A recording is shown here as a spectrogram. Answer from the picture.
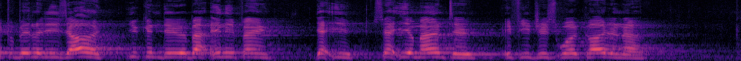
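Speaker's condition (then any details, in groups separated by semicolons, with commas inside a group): Cerebral palsy; from birth, uses wheelchair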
